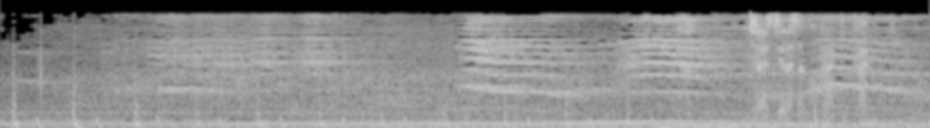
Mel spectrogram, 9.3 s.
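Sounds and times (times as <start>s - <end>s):
baby crying: 0.0s - 9.2s
speech: 7.8s - 8.9s.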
